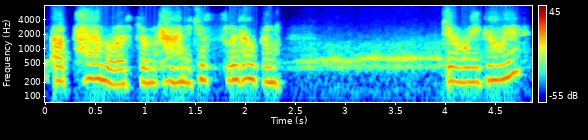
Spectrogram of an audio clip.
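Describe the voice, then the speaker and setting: An actress playing an awestruck, wary astronaut wife in a radio drama, with a dramatic delivery. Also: female voice, mid-range voice, steady tone, unhurried, a little hiss or hum, natural voice. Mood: awed. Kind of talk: 1980s radio drama acting. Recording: dull lo-fi AM radio broadcast.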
